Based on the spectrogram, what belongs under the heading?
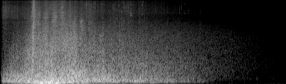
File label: Grineer Generic Teleport; Warframe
